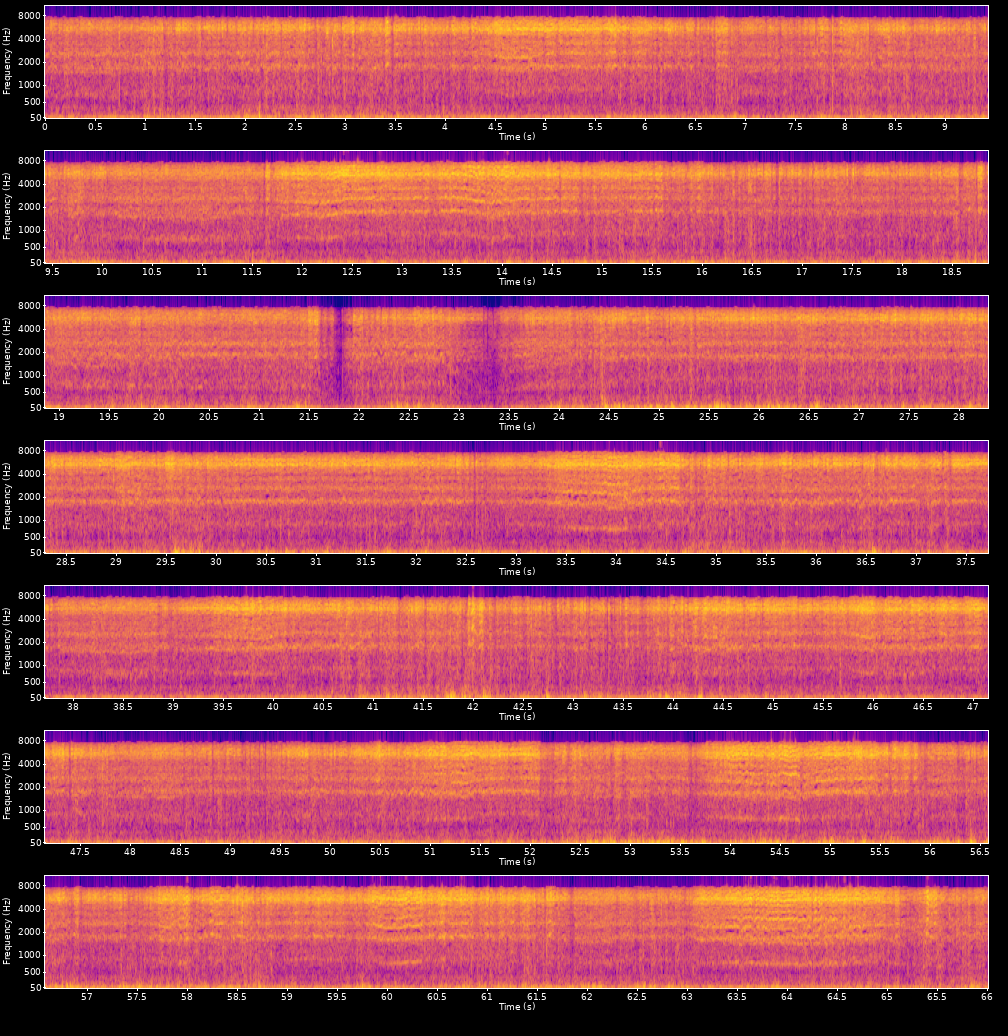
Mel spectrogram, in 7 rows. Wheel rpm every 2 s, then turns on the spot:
230, 230, 230, 230, 230, 220, 230, 230, 230, 210, 160, 120, 220, 240, 230, 230, 230, 230, 230, 220, 230, 230, 230, 220, 230, 220, 220, 220, 230, 230, 230, 220, 200.
none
